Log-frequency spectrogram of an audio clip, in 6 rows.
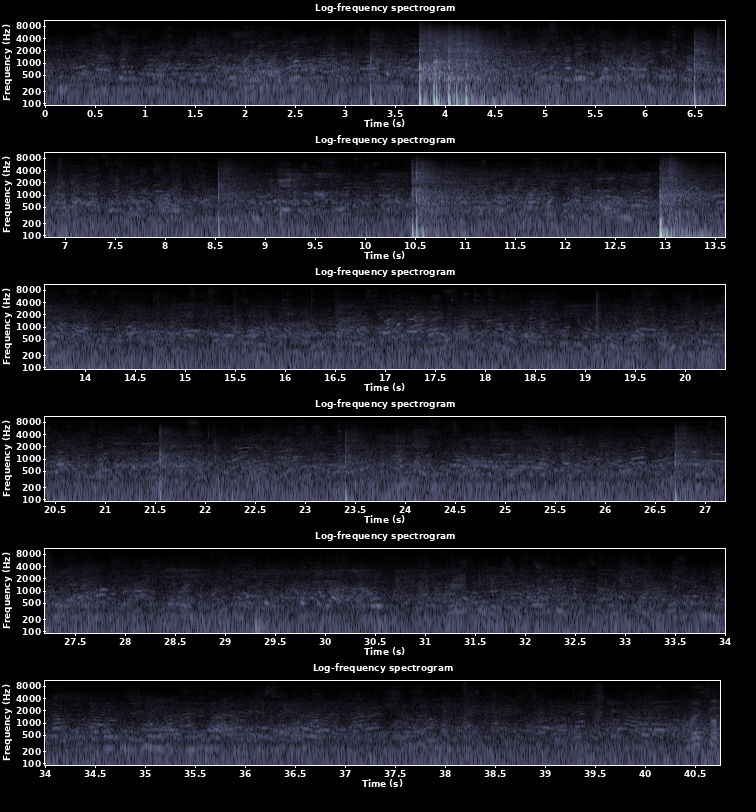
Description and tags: STE-014 minden beergarden battle behind
stereo field recording at minden near the weser riverside during the "250 years battle of minden" festival. sitting in a beergarden, the martial historical event staged in background. event recorded with zoom h2. no postproduction.
detonations, voices, canon, minden, field-recording, beergarden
